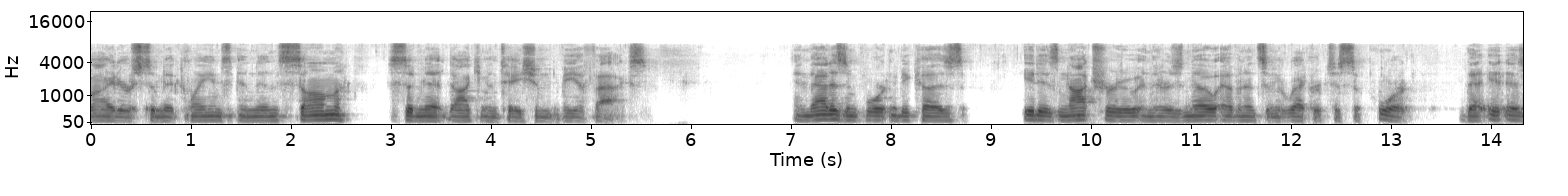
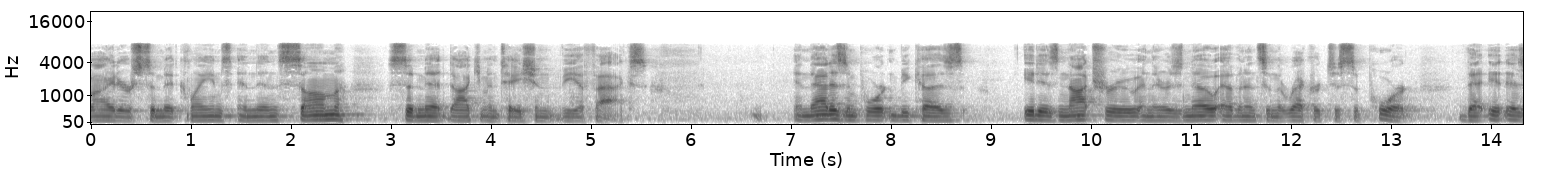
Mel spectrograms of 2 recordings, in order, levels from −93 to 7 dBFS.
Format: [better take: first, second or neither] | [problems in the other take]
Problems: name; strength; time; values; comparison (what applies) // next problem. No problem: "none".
second | noise reduction (neural mask model Resemble Enhance denoiser)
